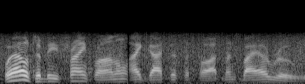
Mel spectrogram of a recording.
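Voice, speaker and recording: An actor playing an embittered, falsely genial schemer with quiet menace, savoring his words in 1940s radio suspense style. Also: on the low side, lively intonation, a little fast, close to an everyday voice. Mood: slyly confiding. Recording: muffled, hissy vintage radio recording.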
